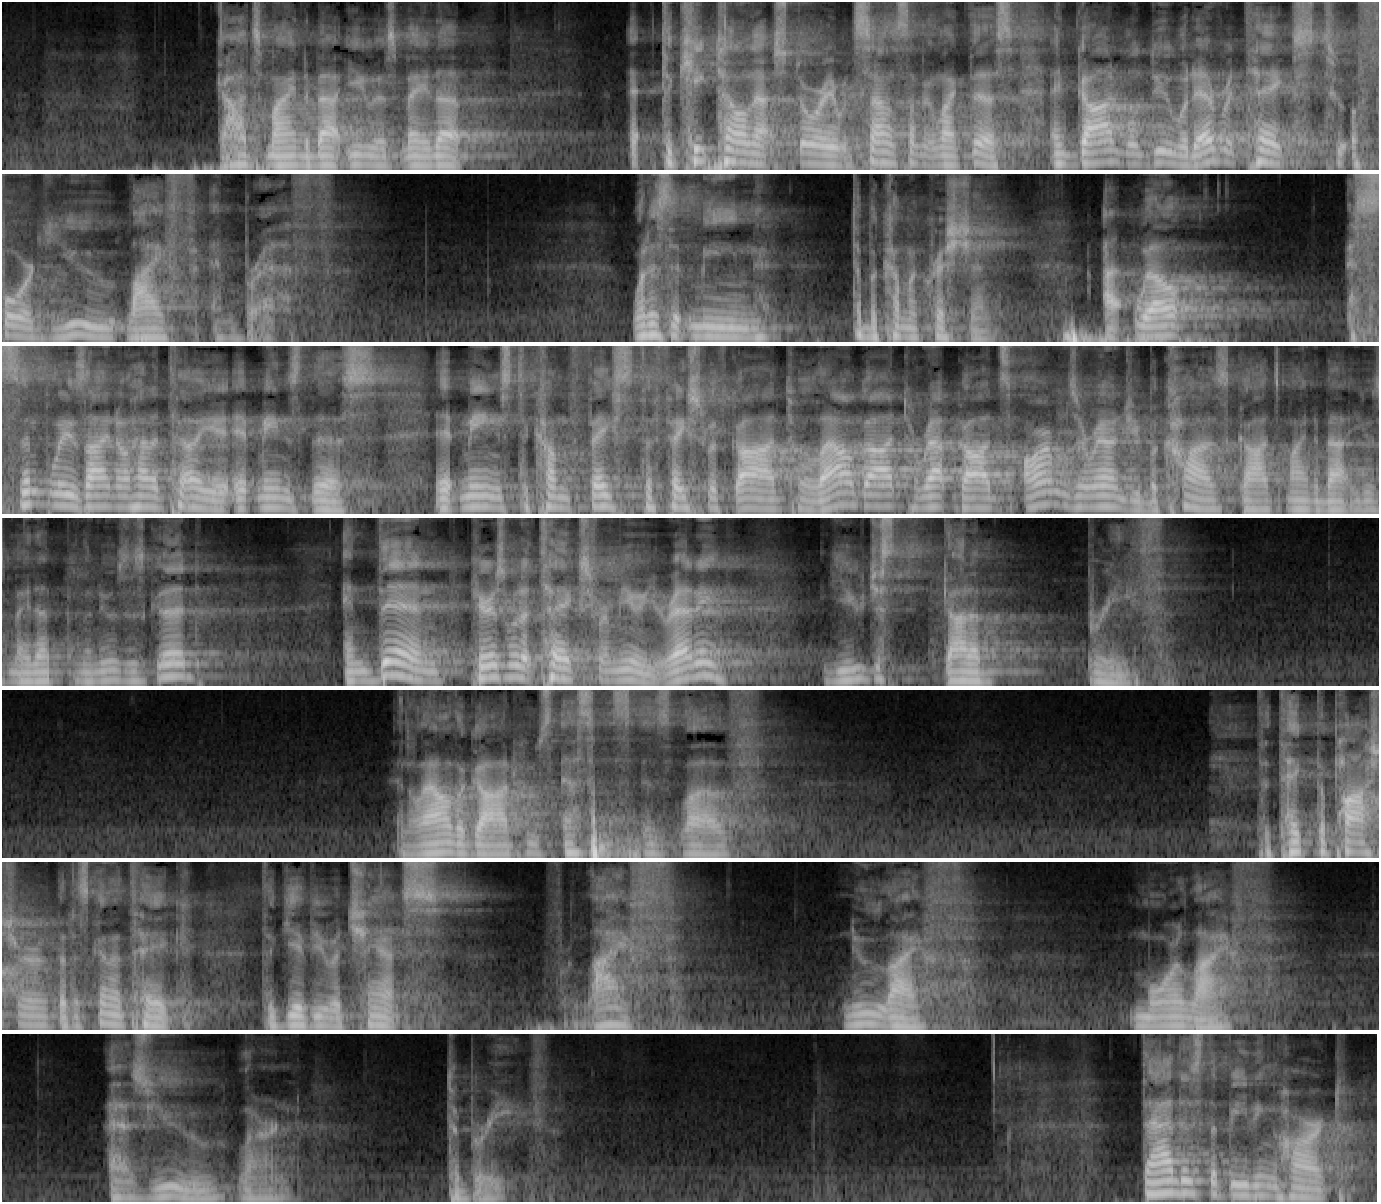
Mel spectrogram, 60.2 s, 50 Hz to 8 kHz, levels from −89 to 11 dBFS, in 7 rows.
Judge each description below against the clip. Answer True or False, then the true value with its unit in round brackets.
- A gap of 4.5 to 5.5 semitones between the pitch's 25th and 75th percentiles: False (3.6 semitones)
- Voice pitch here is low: True (120 Hz)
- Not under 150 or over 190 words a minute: False (135 wpm)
